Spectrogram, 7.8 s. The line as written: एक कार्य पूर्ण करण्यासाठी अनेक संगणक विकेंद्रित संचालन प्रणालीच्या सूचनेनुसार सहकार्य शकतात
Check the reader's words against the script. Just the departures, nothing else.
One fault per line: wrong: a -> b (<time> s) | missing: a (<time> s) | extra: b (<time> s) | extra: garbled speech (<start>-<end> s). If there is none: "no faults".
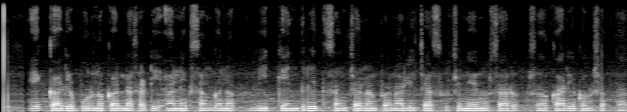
extra: करू (7.2 s)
